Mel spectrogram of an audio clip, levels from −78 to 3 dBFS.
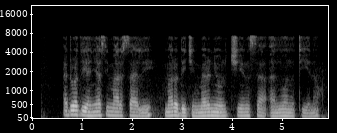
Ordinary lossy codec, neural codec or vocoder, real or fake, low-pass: none; codec, 16 kHz, 0.4 kbps, LongCat-Audio-Codec; fake; 7.2 kHz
